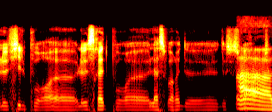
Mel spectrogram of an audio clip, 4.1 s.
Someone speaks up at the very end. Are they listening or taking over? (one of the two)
taking over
